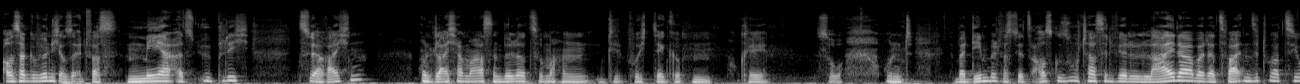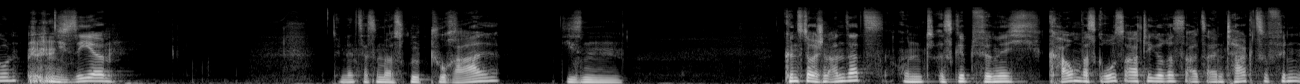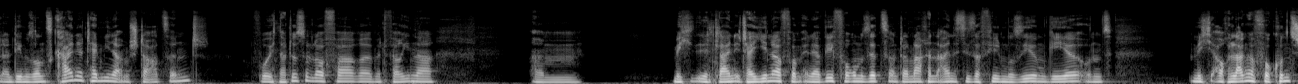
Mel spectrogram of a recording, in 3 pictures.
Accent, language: German, German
